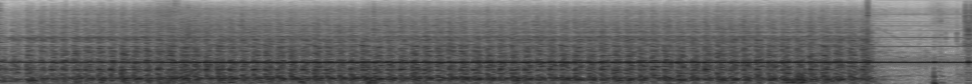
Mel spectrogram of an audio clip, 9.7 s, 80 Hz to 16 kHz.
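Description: A 2004 Chevrolet Impala with a no-start problem, its engine cranking on a cold start; a loud, steady whirring drone runs continuously with a constant tone on top, then cuts off abruptly near the end.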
